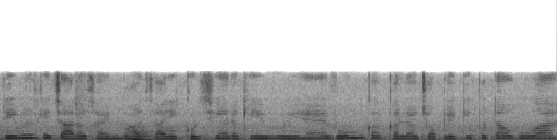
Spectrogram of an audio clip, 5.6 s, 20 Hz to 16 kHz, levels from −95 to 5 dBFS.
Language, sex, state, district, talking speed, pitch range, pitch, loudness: Hindi, male, Madhya Pradesh, Bhopal, 170 wpm, 270-290 Hz, 280 Hz, -16 LUFS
